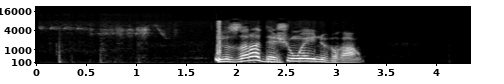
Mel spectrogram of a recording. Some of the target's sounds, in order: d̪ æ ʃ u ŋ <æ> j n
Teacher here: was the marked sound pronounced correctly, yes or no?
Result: yes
